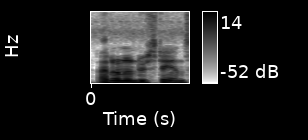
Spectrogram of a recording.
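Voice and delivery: a hint of a puzzled little boy; child's voice. Child Arthur voiced in story.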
